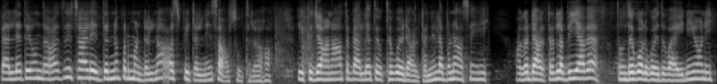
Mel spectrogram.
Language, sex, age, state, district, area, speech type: Dogri, female, 45-60, Jammu and Kashmir, Samba, rural, spontaneous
